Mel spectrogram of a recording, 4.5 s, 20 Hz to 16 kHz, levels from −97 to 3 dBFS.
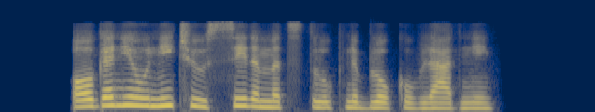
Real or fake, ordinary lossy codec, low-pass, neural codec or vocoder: fake; AAC, 64 kbps; 7.2 kHz; codec, 16 kHz, 0.2 kbps, FocalCodec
